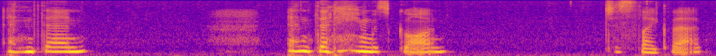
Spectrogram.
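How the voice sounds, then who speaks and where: A high-voiced actress as a grieving girlfriend in an audio drama, wounded and defensive. She takes her time, pausing between halting phrases, in a very dry, close recording. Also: steady tone, gravelly, dark tone, breathy edge, no room sound, heavily acted, rough recording. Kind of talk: emotional audio drama acting.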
